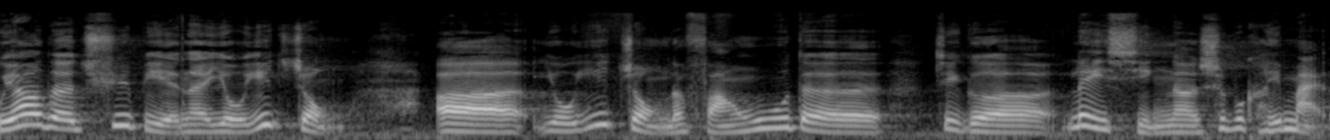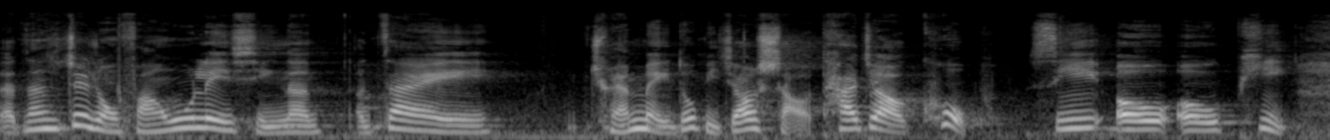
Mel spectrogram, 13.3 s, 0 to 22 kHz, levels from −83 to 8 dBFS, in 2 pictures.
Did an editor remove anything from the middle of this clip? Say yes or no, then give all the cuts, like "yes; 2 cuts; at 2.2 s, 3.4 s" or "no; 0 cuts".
yes; 1 cut; at 8.4 s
